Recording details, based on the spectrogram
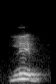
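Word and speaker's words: live: বলে আচ্ছা মনে রাখবেন এটা যখন নাউন হয় তখন হচ্ছে লাইভ হয় আর যখন ভার্ব হয়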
